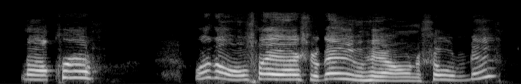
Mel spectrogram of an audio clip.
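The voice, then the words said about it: Imitates another person's voice. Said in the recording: “I do an okay Steve Harvey impression.”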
